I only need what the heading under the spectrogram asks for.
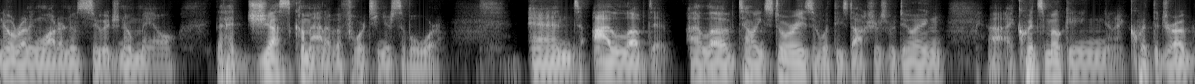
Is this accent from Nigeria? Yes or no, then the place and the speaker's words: no; Philadelphia, Pennsylvania, United States; moved away as an adult; also born or lived in New York City; I was born in Philadelphia, raised in a very conservative Christian family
